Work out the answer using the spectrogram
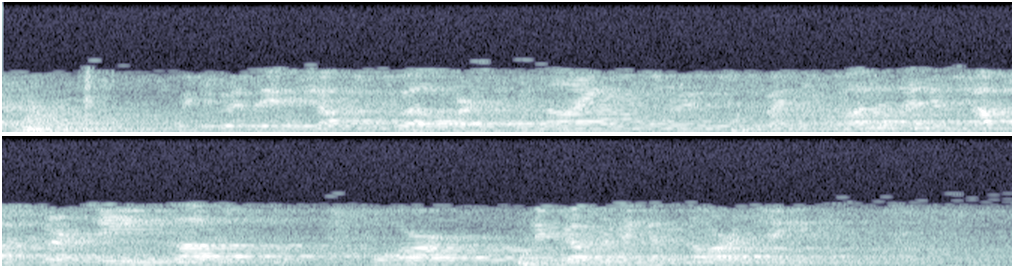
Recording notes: Very Poor Audio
